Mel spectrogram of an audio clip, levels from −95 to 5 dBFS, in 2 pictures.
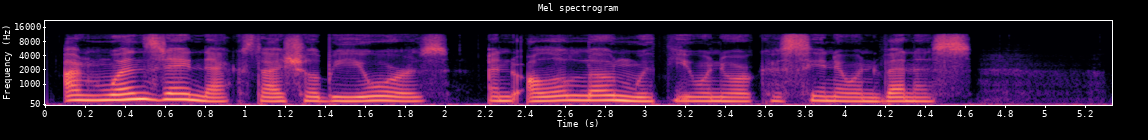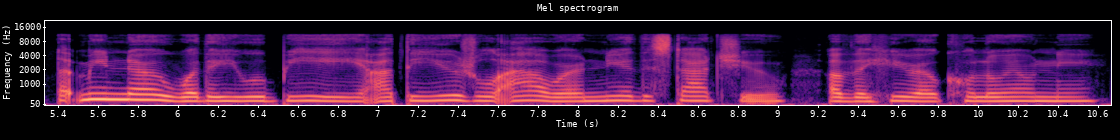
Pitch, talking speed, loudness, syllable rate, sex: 205 Hz, 195 wpm, -17 LUFS, 5.3 syllables/s, female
